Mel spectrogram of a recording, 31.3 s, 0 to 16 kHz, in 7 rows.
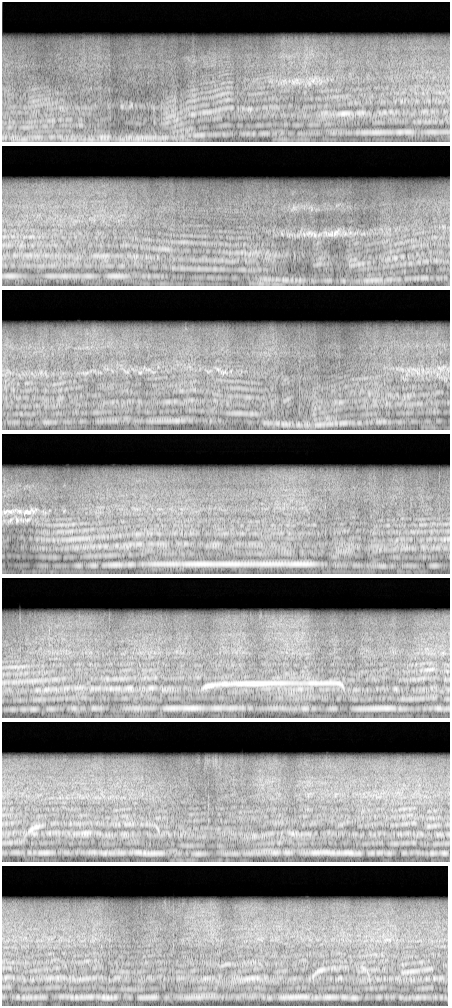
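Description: Toyota AE86's engine revving hard while drifting. The revs drop and climb steeply three times, then stay held high with a slight waver through the second half. Tyres squeal and skid throughout.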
